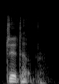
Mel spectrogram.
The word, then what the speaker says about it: GitHub: Ja, yeah, it's pronounced GitHub.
